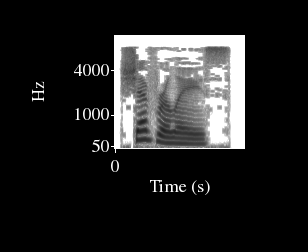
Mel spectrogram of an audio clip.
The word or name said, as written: chevrolets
